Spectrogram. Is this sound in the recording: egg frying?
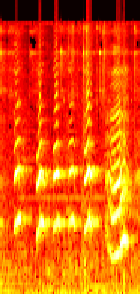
no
